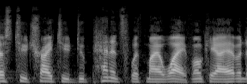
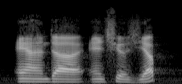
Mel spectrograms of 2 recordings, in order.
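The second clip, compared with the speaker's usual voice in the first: usual speaking voice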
